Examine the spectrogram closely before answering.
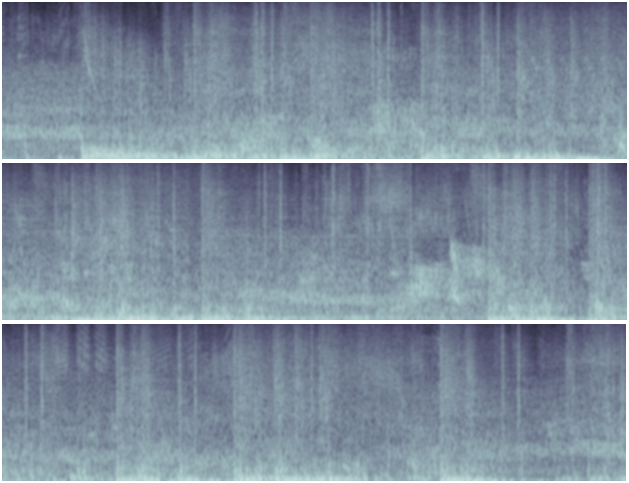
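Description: A man speaks close to a headset microphone with animation.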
